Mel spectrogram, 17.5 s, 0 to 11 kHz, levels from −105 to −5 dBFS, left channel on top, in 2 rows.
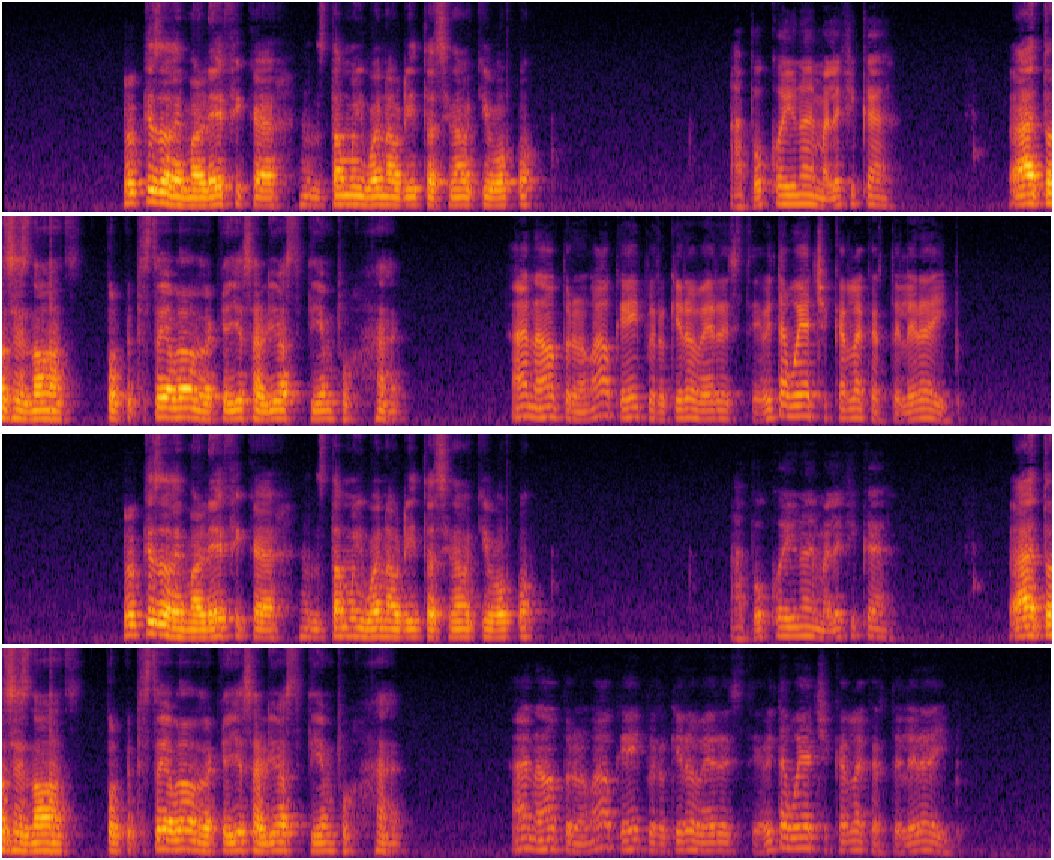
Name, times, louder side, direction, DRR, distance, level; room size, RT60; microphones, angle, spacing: voice 1, 1.0-4.4 8.4-9.3 9.6-11.5 11.8-12.0, left 2 dB, ahead, 0.5 m, -25 dB
voice 2, 6.1-7.4 13.0-16.7, left 4 dB, 70° left, 0.5 m, -35 dB
3.8 x 3.8 x 2.3 m
head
